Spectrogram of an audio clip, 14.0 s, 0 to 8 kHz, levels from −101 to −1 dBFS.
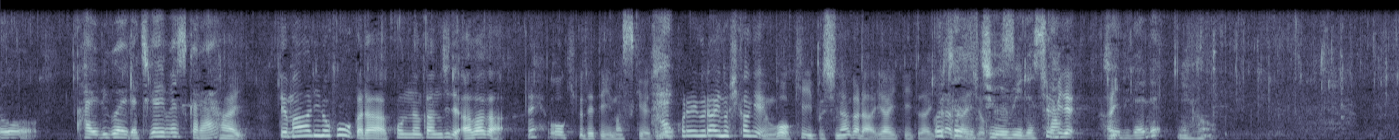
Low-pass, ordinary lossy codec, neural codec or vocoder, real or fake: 7.2 kHz; none; none; real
